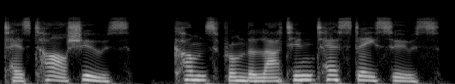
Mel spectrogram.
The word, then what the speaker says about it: testaceous: It is pronounced testaceous, comes from the Latin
